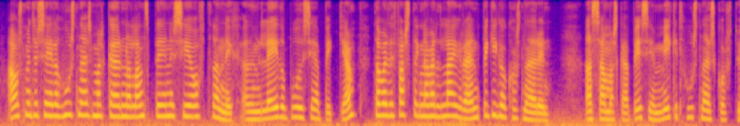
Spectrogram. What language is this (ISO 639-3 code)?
isl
